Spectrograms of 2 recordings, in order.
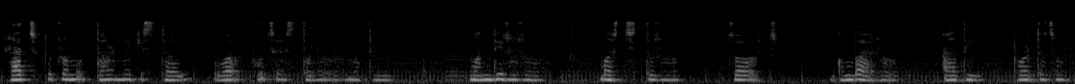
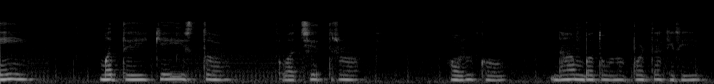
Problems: background sounds at intervals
